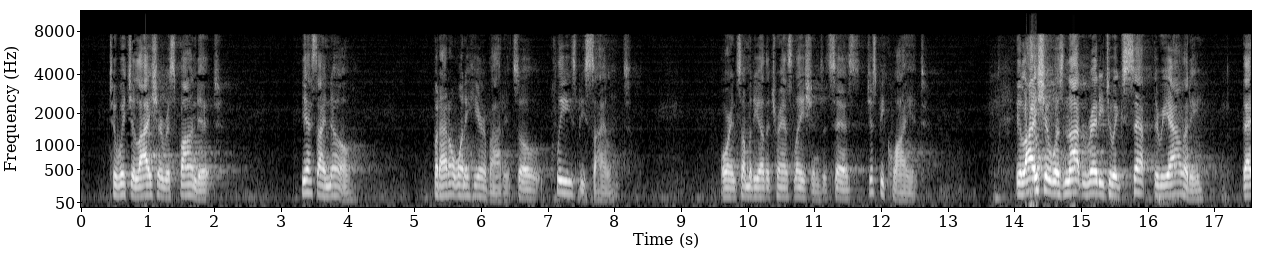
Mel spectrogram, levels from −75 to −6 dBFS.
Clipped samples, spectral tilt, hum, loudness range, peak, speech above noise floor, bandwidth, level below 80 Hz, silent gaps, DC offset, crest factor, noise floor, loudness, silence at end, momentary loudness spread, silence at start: under 0.1%; -4 dB/octave; none; 11 LU; 0 dBFS; 36 dB; 8.2 kHz; -54 dBFS; none; under 0.1%; 16 dB; -52 dBFS; -16 LUFS; 0 s; 16 LU; 0.45 s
